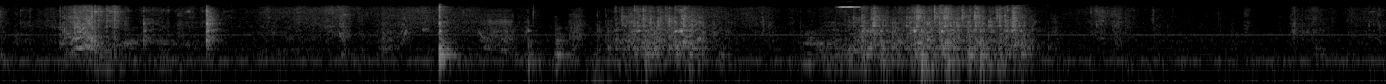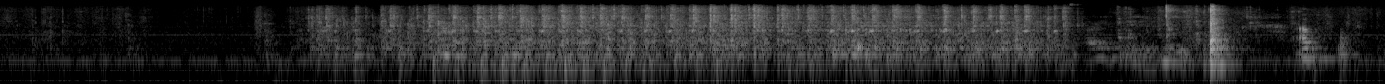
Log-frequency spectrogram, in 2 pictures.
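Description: A sewing machine stitches a small purse in bursts, with short runs early and a long steady run near the end, close by, with someone speaking between them.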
